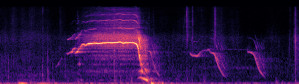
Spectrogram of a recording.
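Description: Elk bugle: a whistle that climbs to a high note, holds it for about a second, then breaks sharply down into a low grunt, followed by two shorter falling calls near the end.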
